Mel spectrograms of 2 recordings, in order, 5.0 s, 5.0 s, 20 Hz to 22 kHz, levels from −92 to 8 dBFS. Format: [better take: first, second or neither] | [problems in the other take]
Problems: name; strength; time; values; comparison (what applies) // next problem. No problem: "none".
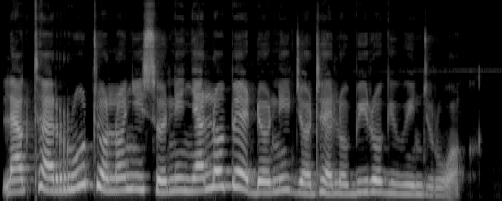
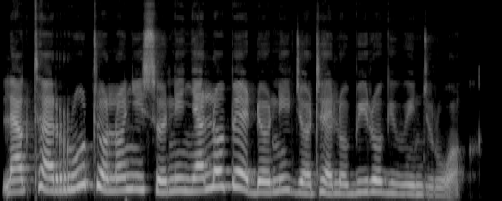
first | noise reduction (neural mask model Resemble Enhance denoiser)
